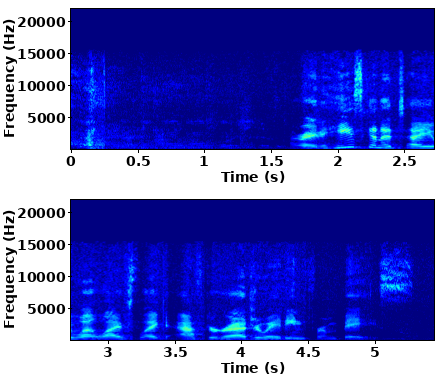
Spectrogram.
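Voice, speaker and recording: Loud and bright with a sharp edge, this voice moves at a moderate pace with lively intonation. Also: woman, fairly high pitch for a woman. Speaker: teacher. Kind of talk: informal presentation. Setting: school board meeting.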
